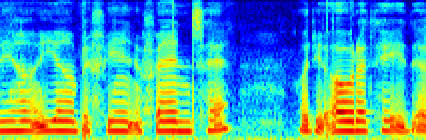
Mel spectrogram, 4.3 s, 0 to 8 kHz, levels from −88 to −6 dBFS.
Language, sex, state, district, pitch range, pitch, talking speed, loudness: Hindi, female, Uttar Pradesh, Lalitpur, 205-215 Hz, 210 Hz, 155 wpm, -17 LUFS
